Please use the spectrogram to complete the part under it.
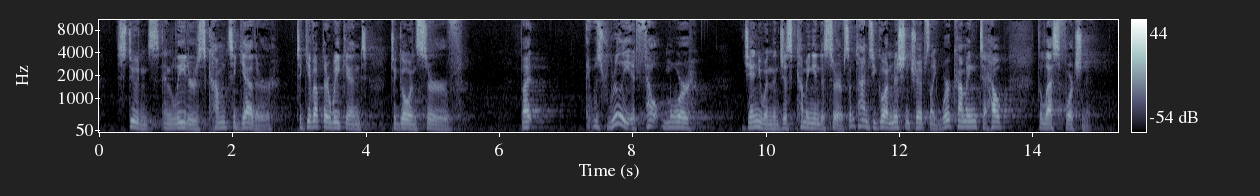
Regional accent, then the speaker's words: Seattle, Washington, United States; I say that as a Northwest guy growing up in Seattle

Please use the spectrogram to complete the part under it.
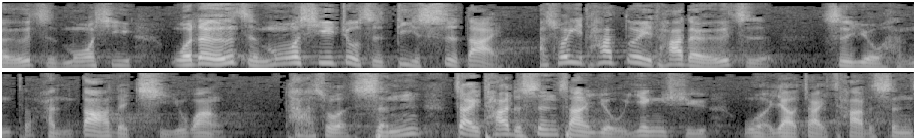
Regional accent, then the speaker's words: Shanghai, China; 连这个广东话他也听不懂，因为他是上海人，我们都是上海人

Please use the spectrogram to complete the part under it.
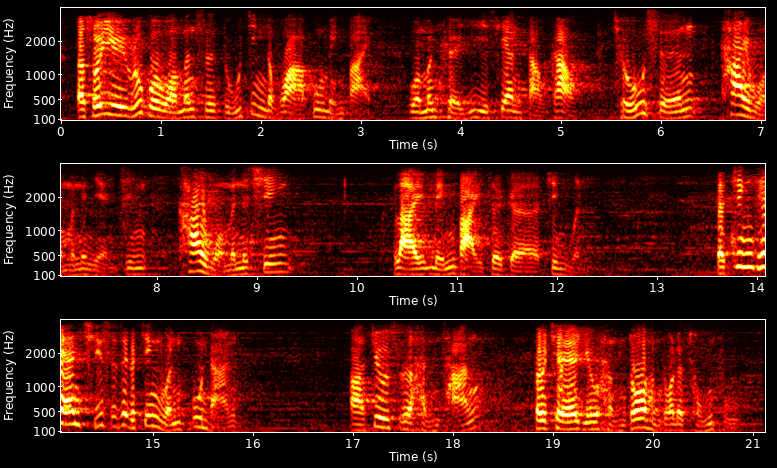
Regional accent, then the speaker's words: Shanghai, China; also born or lived in Hong Kong; 我跟余牧师一样是上海人，我是在香港出生。

